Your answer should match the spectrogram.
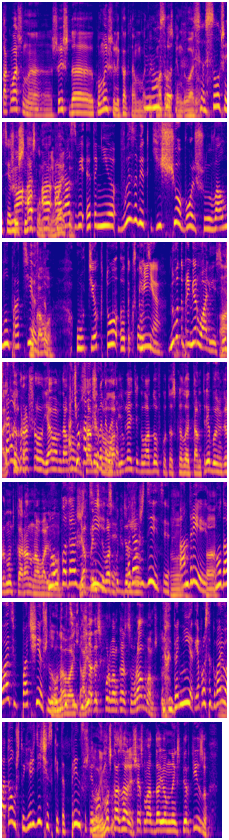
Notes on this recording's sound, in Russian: По телефону.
